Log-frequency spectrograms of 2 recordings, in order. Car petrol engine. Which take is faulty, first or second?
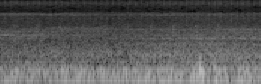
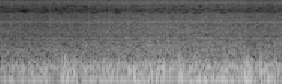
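second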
